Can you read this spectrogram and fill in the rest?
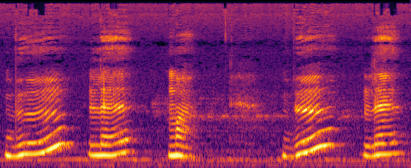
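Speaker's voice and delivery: «бөлім» медленно, по слогам; растяни «бө», произнося его как «бё»; «ө» через «ё». Shown as a demonstration. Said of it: "Снова взяли за основу букву". («бөлім» раздельно, с мягким «ө»)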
